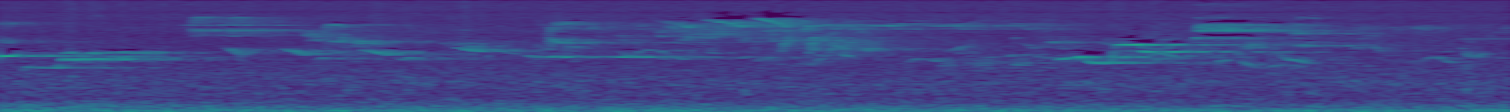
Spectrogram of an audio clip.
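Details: Wood thrush singing a series of fluty whistled phrases that slide and waver, each ending in thin high trilled notes, with brief pauses between phrases and a constant low background rumble throughout.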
